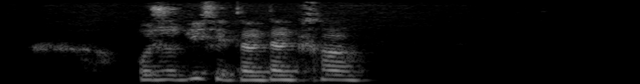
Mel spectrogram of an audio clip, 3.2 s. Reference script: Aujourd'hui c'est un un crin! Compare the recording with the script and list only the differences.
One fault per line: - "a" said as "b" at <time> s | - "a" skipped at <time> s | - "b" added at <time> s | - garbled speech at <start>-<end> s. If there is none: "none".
none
